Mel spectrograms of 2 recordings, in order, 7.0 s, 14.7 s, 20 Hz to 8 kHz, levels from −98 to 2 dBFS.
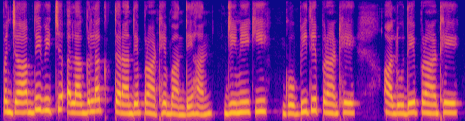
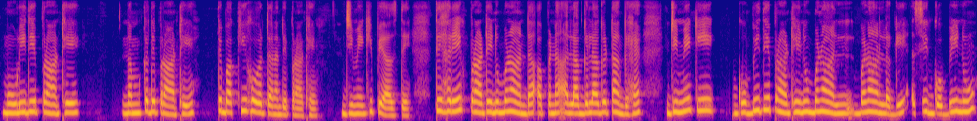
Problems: background sounds at intervals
